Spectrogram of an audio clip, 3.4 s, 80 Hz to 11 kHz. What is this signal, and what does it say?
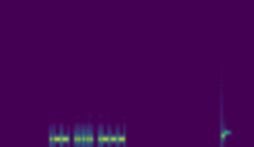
Morse code, heard as a keyed tone, about 46 wpm, 700 Hz. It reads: W5J
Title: Three Challenging Letter-Number Combinations 45wpm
